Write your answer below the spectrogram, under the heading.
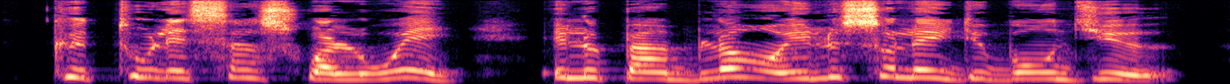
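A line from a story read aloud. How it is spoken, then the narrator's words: Lively exclamation. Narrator (French): s'écria la plus leste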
